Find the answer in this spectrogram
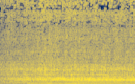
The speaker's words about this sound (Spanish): Bueno, vamos con el segundo. Venga, el preferido de Pedro Sánchez, el Lamborghini Aventador.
